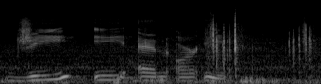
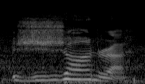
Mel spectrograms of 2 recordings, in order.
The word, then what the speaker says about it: genre: directly taken from French G e NR e it is pronounced genre which is actually a French sound like the sound doesn't exist in English so in English we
